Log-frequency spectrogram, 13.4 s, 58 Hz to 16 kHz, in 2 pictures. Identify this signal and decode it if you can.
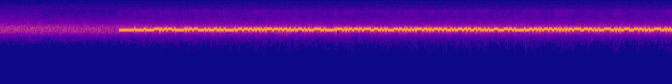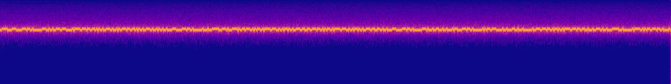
RTTY (75 baud, 170 Hz shift), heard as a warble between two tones, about 2200 Hz centre. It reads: SM0A DE PA5ES TNX FER CALL. UR RST 569 569. NAME RAJ RAJ. QTH SENDAI SENDAI. HW? SM0A DE PA5ES …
